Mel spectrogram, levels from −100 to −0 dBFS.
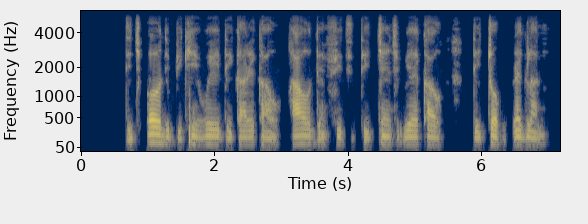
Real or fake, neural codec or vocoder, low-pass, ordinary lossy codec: real; none; 5.4 kHz; none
